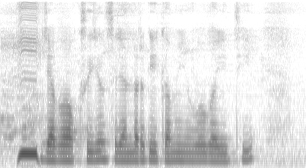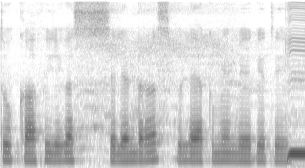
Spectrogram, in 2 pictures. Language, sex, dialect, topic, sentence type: Hindi, male, Kanauji Braj Bhasha, banking, statement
